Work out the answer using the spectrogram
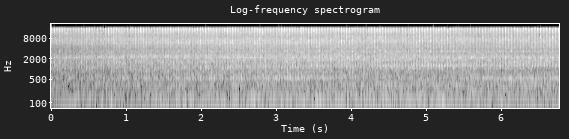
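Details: Toyota Hilux diesel after Brembo brake install, after 159 km test drive, revved briefly: steady even diesel clatter, no knocks or rattles rising above it; engine healthy.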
